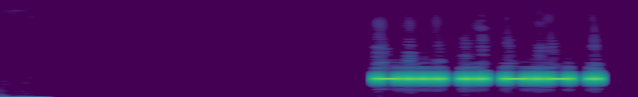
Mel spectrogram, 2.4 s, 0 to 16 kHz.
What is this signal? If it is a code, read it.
Morse code, heard as a keyed tone, about 42 wpm, 700 Hz. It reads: BIKE
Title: Four Letter Words - 45wpm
